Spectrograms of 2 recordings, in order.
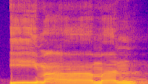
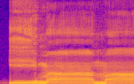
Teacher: Bunyi fathah tanwin kita ganti jadi fathah panjang. Imaman. Ketika berhenti, imama, 2 harokat saja, jangan terlalu panjang. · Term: mad iwad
